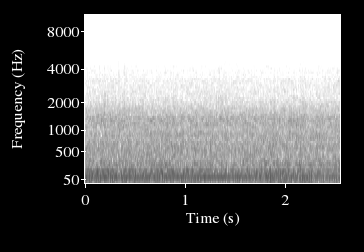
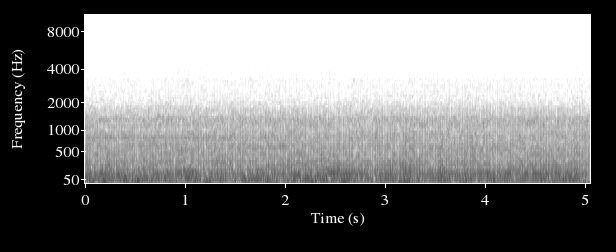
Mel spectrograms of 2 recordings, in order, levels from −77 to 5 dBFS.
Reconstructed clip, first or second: second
